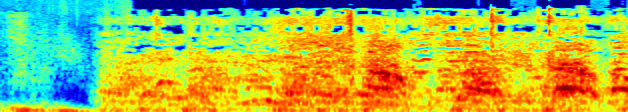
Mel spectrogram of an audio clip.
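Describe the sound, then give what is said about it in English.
A dense protest mob roars and shouts continuously outside a door at a University of New Mexico event, many overlapping voices yelling at once in a loud, chaotic din, with sharp cries rising above the constant babble, while people inside try to keep the door closed. “Pulling, people trying to keep the door closed because this screaming mob outside.”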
